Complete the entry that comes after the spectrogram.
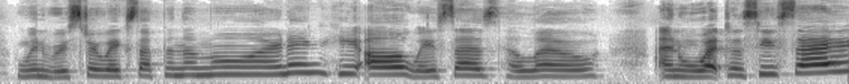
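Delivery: ordinary delivery, nothing marked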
